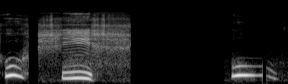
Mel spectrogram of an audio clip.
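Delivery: high whew of relief; big exhale. Real, not acted. Reader composes herself after a big reveal. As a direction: blow it out, composing yourself. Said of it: "compose myself".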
